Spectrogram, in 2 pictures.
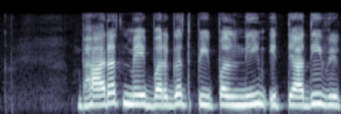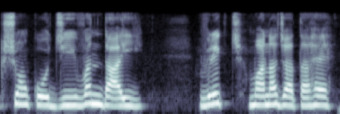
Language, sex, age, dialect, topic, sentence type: Hindi, female, 18-24, Garhwali, agriculture, statement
